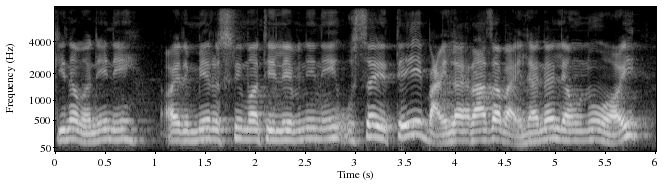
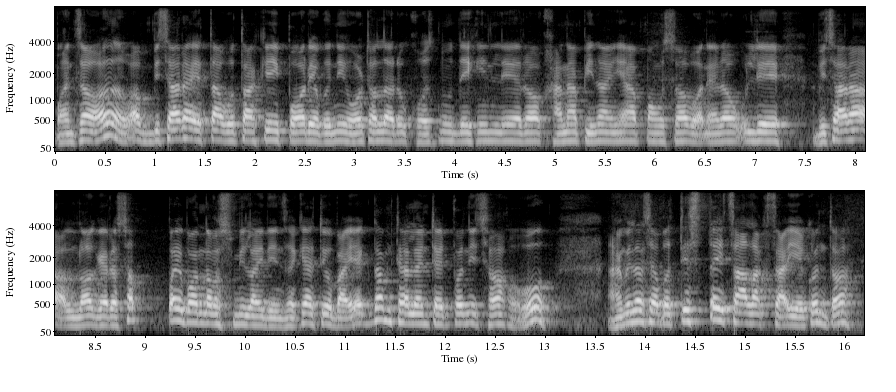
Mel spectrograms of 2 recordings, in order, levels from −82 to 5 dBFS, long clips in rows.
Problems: none marked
